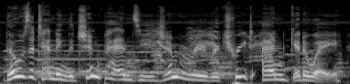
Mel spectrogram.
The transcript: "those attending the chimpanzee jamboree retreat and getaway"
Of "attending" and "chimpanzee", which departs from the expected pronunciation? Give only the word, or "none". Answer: none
